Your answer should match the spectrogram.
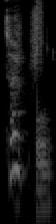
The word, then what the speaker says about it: Taupō: You can just say taupō.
